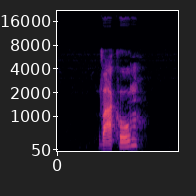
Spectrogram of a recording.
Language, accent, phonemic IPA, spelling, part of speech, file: German, Austria, /ˈvaːkuʊm/, Vakuum, noun, De-at-Vakuum.ogg
- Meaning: vacuum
